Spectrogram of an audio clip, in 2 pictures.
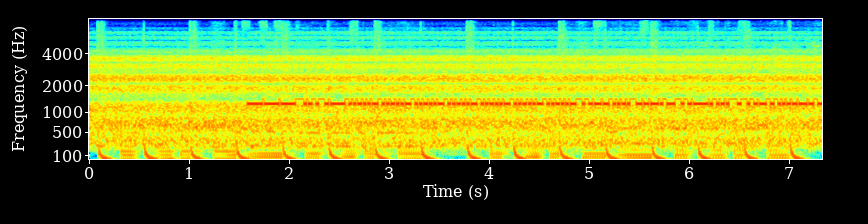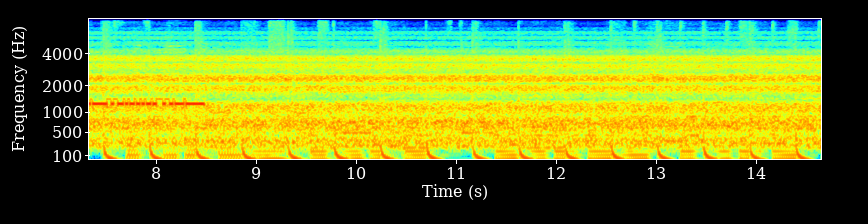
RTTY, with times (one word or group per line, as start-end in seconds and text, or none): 2.6-4.9 RYRYRYRYRYRYRY
5.0-5.9 QRZ?
6.0-6.5 DE
6.7-8.0 UR2LFF
8.2-8.3 K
